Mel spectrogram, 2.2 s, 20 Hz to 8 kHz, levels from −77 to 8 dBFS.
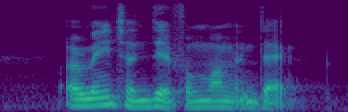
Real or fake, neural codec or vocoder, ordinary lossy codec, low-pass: fake; codec, 16 kHz, 1 kbps, FunCodec, trained on LibriTTS, 50 frames a second; none; 7.2 kHz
